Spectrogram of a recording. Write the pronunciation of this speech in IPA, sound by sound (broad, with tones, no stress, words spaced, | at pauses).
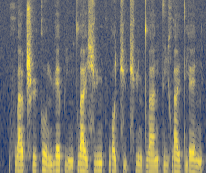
xwä˧˥ʈ͡ʂʰɻ̩˧˥ko˥˩ʊ̯ mɥɛ˥pḭ˨˩ŋ t̪wa˥˩ɪ̯ɕy˥npʰwɔ˥˩ t͡ɕy̰˨˩t͡ɕʰy˥˩nt̪wa˧˥n t̪i˥˧xwa˥˧ɪ̯t̪jɛ˥˩n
